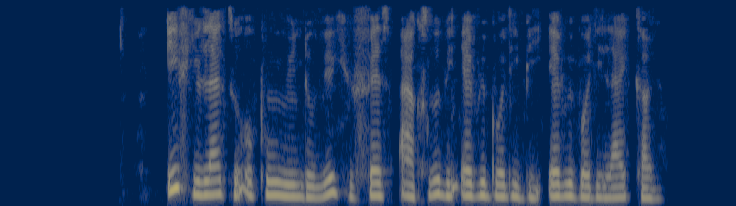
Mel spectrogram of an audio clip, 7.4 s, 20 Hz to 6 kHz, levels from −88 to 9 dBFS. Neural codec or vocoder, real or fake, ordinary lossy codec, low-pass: codec, 16 kHz, 16 kbps, FunCodec, trained on LibriTTS, 50 frames a second; fake; MP3, 32 kbps; 5.4 kHz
